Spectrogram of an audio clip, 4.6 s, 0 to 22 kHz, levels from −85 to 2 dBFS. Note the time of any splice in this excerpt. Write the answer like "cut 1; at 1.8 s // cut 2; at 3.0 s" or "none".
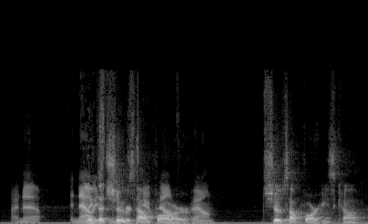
none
